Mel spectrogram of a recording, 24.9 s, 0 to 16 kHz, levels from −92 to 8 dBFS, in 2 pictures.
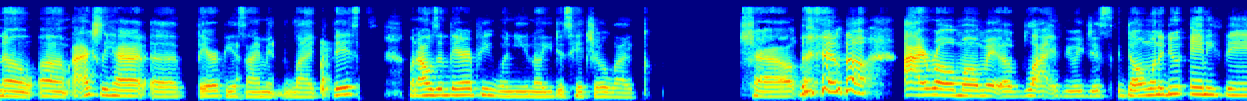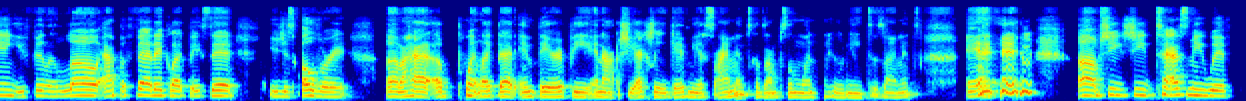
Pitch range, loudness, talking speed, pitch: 175-225 Hz, -19 LUFS, 185 wpm, 190 Hz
